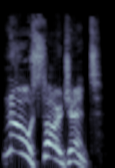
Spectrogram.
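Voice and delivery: very high, very loud slow yell; yell at full voice. A narrator's reading. Recruit answering his sergeant, full-voice yell. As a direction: yell it as loud as you can. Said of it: "yelled as loud as he could muster".

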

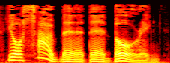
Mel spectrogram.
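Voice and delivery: squeaky sulky stammer; Toothless sulking. Acted. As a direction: whine the complaint. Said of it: "he said sulkily".

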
